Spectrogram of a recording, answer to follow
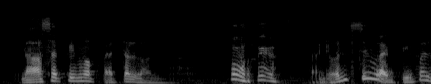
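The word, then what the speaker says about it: Nahasapeemapetilon: Nasapima Petalon. I don't see why people have such a hard time. Just for now, it's spelled like it sounds.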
